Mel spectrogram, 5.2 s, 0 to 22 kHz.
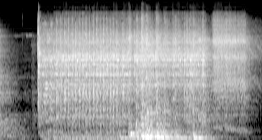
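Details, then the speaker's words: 1974 Mazda RPU "Mazdarati 2.0" with a turbocharged mid-mounted 5.3L LS4 catches and screams to unchecked high revs; throttle stuck wide open. "it made noise throttle stuck open much it's also in Reverse yeah it was spinning backwards but also didn't it rev to the Moon"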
